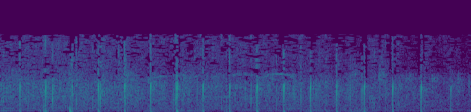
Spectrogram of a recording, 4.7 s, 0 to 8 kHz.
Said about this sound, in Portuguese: Aplausos à mesa diretora da Câmara Municipal de Formosa 2017.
